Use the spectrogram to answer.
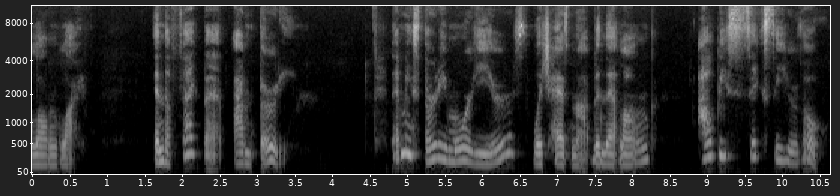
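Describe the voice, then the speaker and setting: Her voice is lowish and mellow, with vocal fry and a slightly rough edge. She's a vlogger in her late twenties giving faith-based lifestyle advice straight to camera, casual yet emphatic and exhorting, repeating key phrases for emphasis.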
